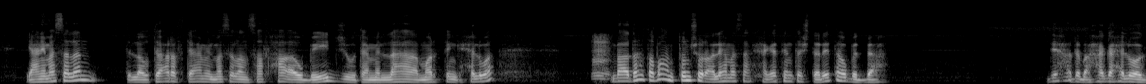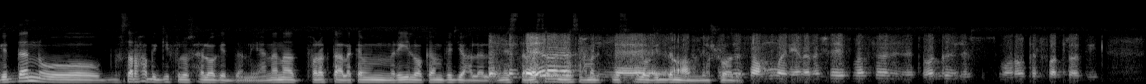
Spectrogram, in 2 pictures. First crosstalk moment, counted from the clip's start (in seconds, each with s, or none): 16.3 s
